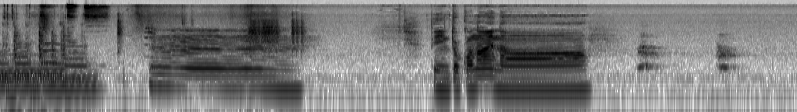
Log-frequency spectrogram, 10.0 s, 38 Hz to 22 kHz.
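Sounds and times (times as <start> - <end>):
steady low hum: 0.0 - 9.9
speech: 5.4 - 7.5
dog barking: 8.0 - 8.4, 9.0 - 9.4.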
